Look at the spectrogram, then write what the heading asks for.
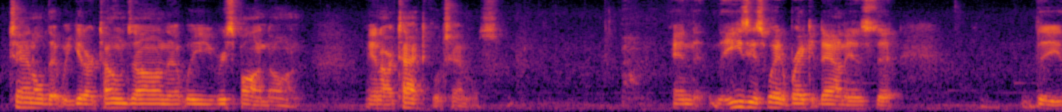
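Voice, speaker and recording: Low man explaining, faint background noise. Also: a little mellow. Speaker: fire chief. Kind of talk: informal instructional talk.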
